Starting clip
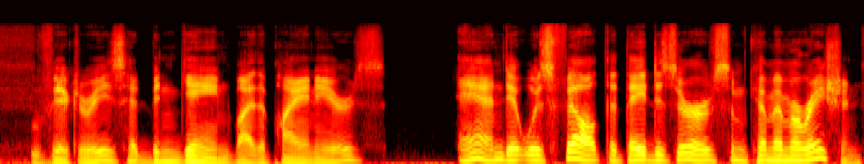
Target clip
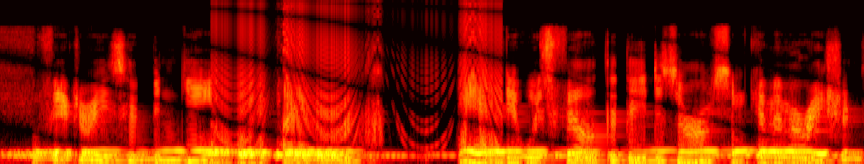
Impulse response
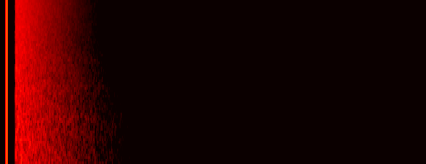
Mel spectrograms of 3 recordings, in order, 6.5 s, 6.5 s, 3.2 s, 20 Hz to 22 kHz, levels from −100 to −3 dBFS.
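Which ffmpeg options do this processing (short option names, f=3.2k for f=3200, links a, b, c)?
-filter_complex "[0:a]bandreject=f=121.3:t=h:w=4,bandreject=f=242.6:t=h:w=4,bandreject=f=363.9:t=h:w=4,bandreject=f=485.2:t=h:w=4,bandreject=f=606.5:t=h:w=4,bandreject=f=727.8:t=h:w=4,bandreject=f=849.1:t=h:w=4,bandreject=f=970.4:t=h:w=4,bandreject=f=1.0917k:t=h:w=4,bandreject=f=1.213k:t=h:w=4,bandreject=f=1.3343k:t=h:w=4,bandreject=f=1.4556k:t=h:w=4,bandreject=f=1.5769k:t=h:w=4,bandreject=f=1.6982k:t=h:w=4,bandreject=f=1.8195k:t=h:w=4,aeval=exprs='val(0)*sin(2*PI*120*n/s)':c=same,asettb=1/sr,asplit=3[a][b][c];[a]atrim=end=1.584[d];[b]atrim=start=1.58:end=3.77,asetpts=PTS-STARTPTS,afade=t=in:d=0.004:c=qsin,afade=t=out:st=2.186:d=0.004:c=qsin,acrusher=samples=37:mix=1:aa=0.000001:lfo=1:lforange=59.2:lforate=1.4[e];[c]atrim=start=3.766[f];[d][e]acrossfade=d=0.004:c1=hsin:c2=qsin[g];[g][f]acrossfade=d=0.004:c1=qsin:c2=hsin,equalizer=f=88:t=o:w=0.66:g=10.5,alimiter=limit=-20dB:level=0:latency=1:release=32,lowshelf=f=220:g=8.5,afreqshift=-370,acompressor=threshold=-39dB:ratio=1.5,asplit=2[h][i];[i]afreqshift=-0.55[j];[h][j]amix=inputs=2:normalize=1,volume=4dB"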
